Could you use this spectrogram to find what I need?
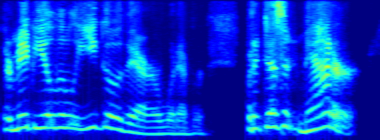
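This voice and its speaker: A man speaks in an enthusiastic tone. His pitch swings very widely. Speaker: entrepreneur. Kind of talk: interview conversation.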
